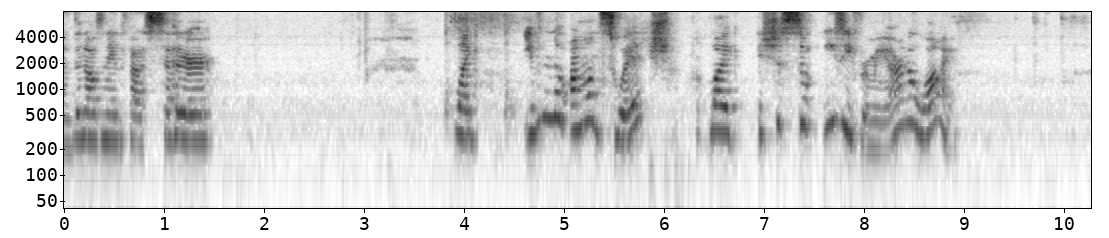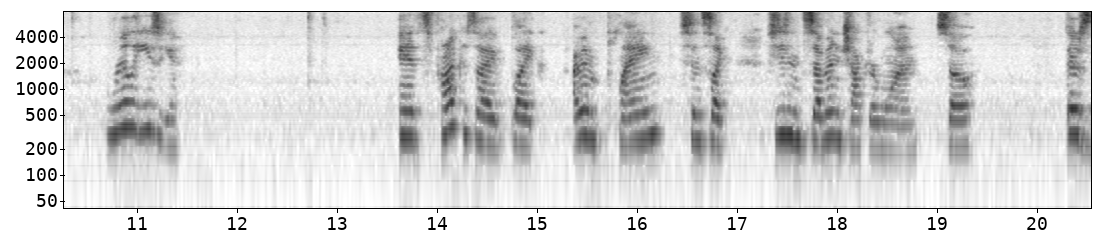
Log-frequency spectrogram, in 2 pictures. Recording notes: Sorry for the bad audio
